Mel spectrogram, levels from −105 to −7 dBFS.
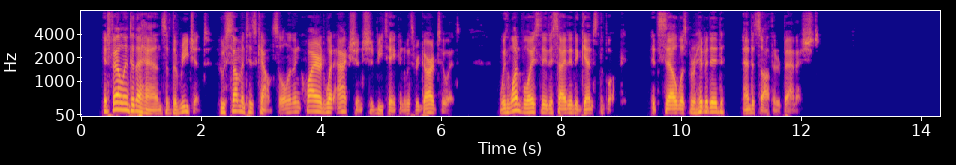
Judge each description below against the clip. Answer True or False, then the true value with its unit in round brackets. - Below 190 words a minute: True (165 wpm)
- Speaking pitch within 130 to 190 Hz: False (120 Hz)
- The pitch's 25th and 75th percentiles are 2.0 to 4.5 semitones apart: False (5.3 semitones)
